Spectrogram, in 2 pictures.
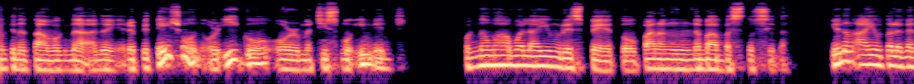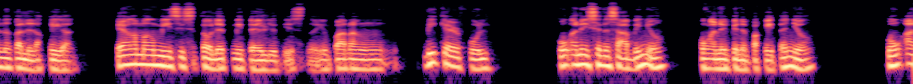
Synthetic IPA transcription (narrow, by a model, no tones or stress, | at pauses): ŋt̪ɪnaːt̪aːwɐɡ̚nɐ̰ʔɐ̰no̞ɛ̰ɾɛpjʊt̪ɛjʃonʔo̰ɹʔiːɡo̞ʔoɹmɐt͡ʃismo̰ʔimʔɪ̰d͡ʒ | pɐɡ̚nɐwaːwɐlajʊŋɾɛspɛːt̪o̞paːɾɐŋnɐbaːbɐst̪o̞sɪla̰ | jʊnːɐŋʔaːjɐwt̪ɐlɐɡanɐŋkɐlɐlɐkihɐn | kɐjaːŋamɐŋamiːsɪsɪt̪o̞lɛt̪̚mit̪ɛljʊd̪ɪ̰sno̰jʊŋpaːɾɐŋ | bikɛɹfʊl | kʊŋʔɐnojʊŋsɪnaːsaːbɪɲo̞ | kʊŋʔɐnojpɪnɐpɐkiːt̪ɐɲo̞ | kʊŋʔɐ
